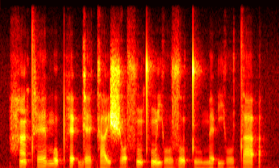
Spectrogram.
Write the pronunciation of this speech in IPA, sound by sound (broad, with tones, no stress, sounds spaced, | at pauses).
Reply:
h ã˦˨ tʰ ɛ˦ m o̰˦˨ pʰ ɛ˦ ʔ ɡ ɛ˨ k a̰˦˨ ɪ̯ ʃ ɔ̰˦˨ s ũ˦˨ tʰ ũ˦˨ j o˨ z o̰˦˨ t u˨ m ɛ˦ ʔ j o˨ t ä˦ ʔ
